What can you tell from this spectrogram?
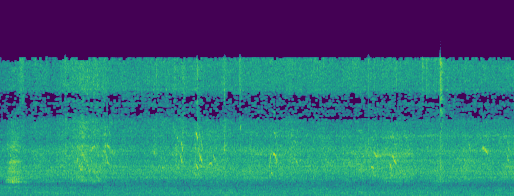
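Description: Small birds chirping with short, scattered calls, some falling in pitch, over a steady hiss of outdoor background noise.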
